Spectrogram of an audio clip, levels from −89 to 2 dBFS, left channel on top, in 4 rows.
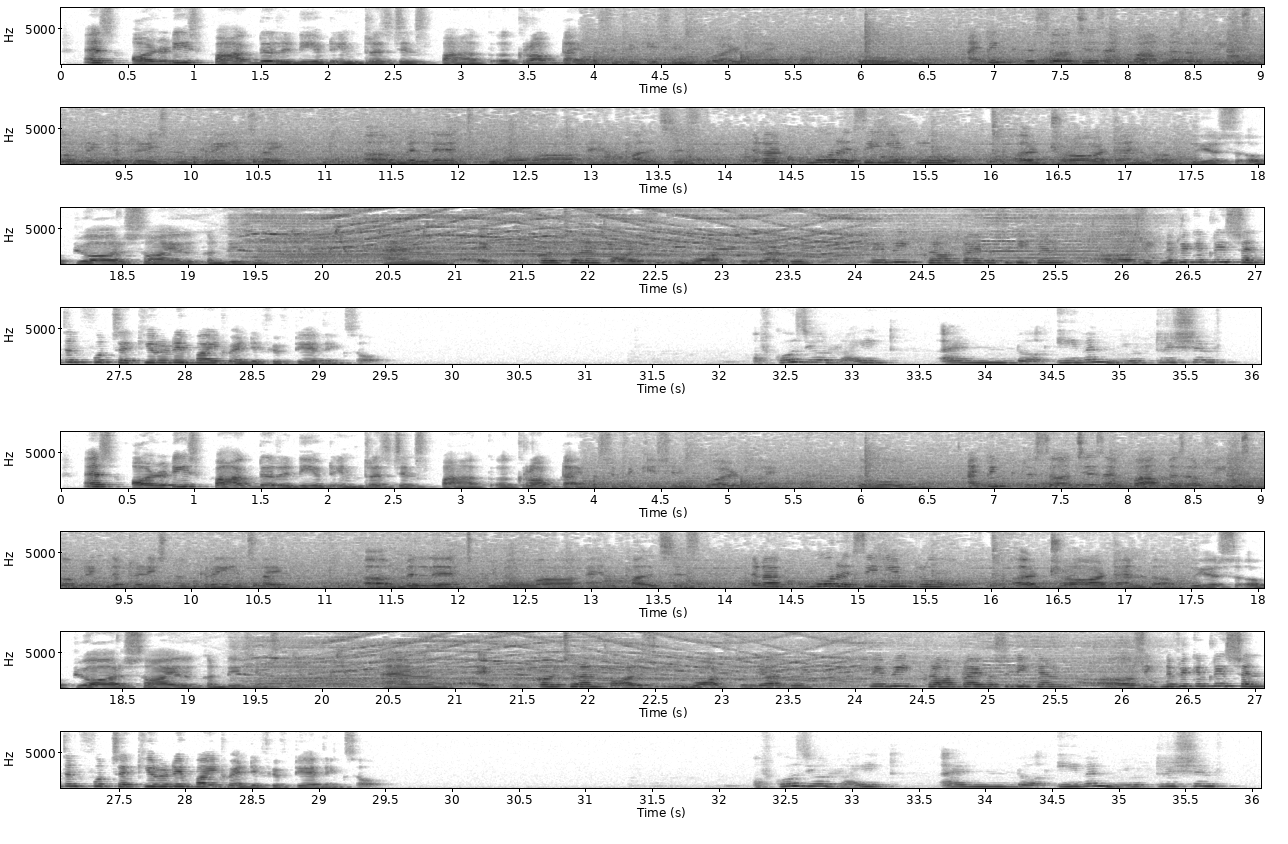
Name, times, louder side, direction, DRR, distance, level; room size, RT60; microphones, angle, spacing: voice 1, 0.2-5.7 6.0-6.4 6.8-10.7 11.3-15.8 16.1-19.9 20.4-28.6 28.8-29.4, right 1 dB, 20° right, 0.7 m, -27 dB
sound 1, 3.9-17.6, left 1 dB, 5° left, 0.3 m, -32 dB
sound 2, 18.9-26.4, left 3 dB, 80° left, 1.6 m, -33 dB
voice 2, 32.3-33.3 33.6-35.8, right 2 dB, 35° left, 0.7 m, -31 dB
3.2 x 2.8 x 2.2 m
head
